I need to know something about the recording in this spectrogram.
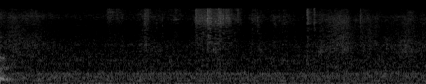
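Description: Faint steady hiss from a gas burner heating a pot of spiced water, with a few soft rustles.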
